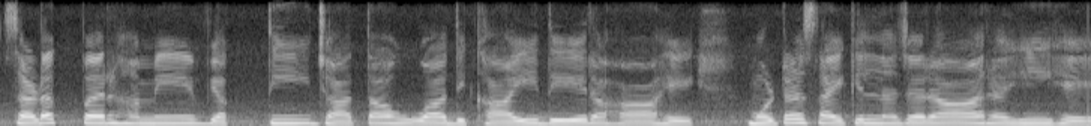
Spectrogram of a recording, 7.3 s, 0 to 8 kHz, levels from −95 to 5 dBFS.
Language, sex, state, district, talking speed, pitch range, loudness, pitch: Hindi, female, Madhya Pradesh, Dhar, 125 wpm, 205-220 Hz, -13 LUFS, 210 Hz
